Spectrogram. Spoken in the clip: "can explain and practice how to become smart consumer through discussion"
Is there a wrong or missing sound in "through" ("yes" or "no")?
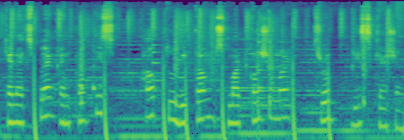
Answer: yes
